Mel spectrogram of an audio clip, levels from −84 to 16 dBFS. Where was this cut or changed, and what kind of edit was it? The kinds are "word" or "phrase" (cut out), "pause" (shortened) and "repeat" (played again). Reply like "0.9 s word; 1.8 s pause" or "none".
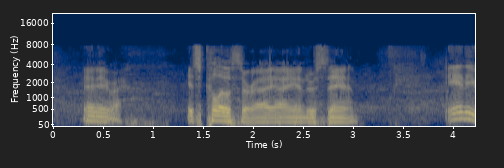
1.1 s pause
